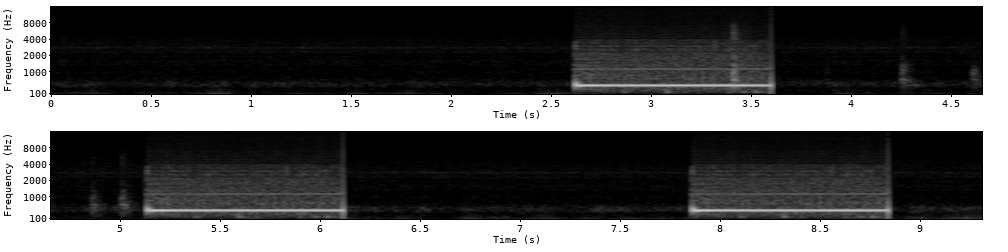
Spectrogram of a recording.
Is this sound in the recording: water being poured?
no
